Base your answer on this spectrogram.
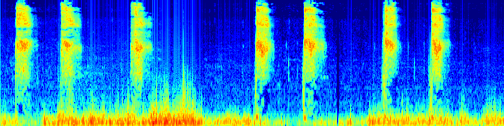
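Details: Male sneezer, part of a compilation of rapid sneezing attacks: seven sharp explosive sneezes in rapid succession over background room noise, repeated sneezing.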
